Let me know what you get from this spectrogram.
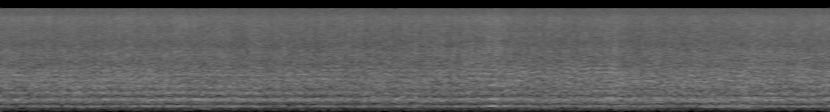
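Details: A swarm of bees makes a constant buzzing drone, several stacked humming tones over a soft hiss, holding level for eight seconds with a faint click midway.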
